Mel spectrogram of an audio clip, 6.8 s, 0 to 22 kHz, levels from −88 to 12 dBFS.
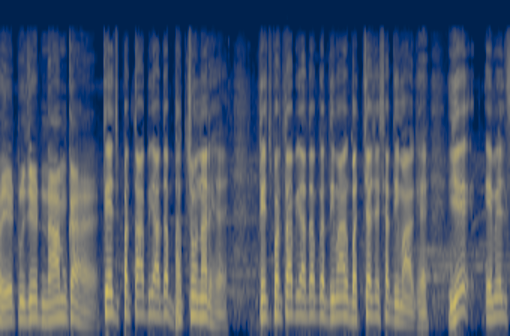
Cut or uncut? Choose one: cut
